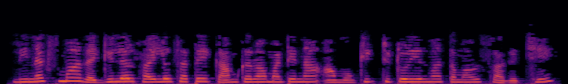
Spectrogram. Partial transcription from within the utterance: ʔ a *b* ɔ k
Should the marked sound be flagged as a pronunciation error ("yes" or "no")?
yes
